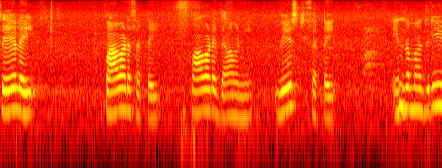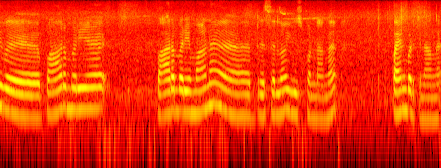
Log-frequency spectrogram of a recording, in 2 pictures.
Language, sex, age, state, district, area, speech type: Tamil, female, 18-30, Tamil Nadu, Tiruchirappalli, rural, spontaneous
